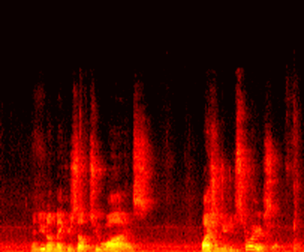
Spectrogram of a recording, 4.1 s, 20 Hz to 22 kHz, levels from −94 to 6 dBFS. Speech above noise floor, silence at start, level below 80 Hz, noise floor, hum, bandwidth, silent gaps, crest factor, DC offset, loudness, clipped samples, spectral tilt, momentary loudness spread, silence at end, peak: 25 dB; 0.05 s; -60 dBFS; -53 dBFS; none; 13 kHz; none; 20 dB; under 0.1%; -27 LUFS; under 0.1%; -5.5 dB/octave; 20 LU; 0 s; -10 dBFS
